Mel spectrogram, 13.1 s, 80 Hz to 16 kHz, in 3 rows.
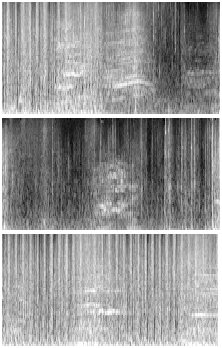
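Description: Rapid automatic gunfire rattles loud and close in MW3 Zombies, with sustained bursts at the start and end and a quieter gap of scattered shots and game noise in the middle.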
